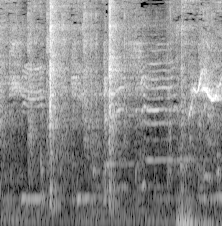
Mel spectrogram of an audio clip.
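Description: A simple electronic-sounding children's tune with short melody notes and a sharp click about twice a second, and a dull bump near the end.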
